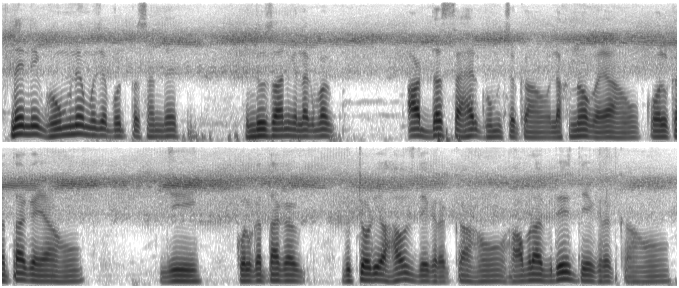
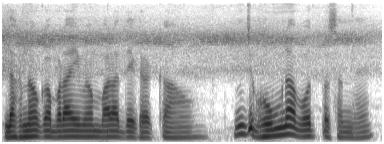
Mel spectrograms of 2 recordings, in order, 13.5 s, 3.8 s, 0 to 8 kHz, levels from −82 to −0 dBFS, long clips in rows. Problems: constant background noise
